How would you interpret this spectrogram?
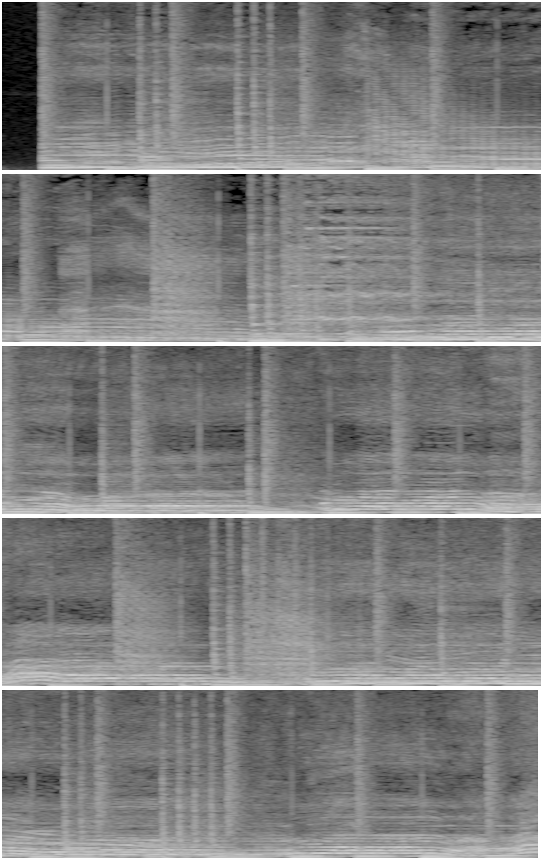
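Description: An electronic track, a note-for-note cover of another electronic track, plays loud and unbroken for about twenty seconds, with a steady pulsing bass pattern beneath layered, sustained synth tones and shifting melodic lines, no voices.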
